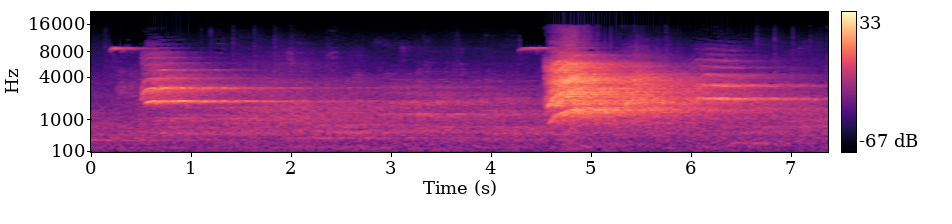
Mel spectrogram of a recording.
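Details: Belugas during a training session with the whole group taking part at Port of Nagoya Public Aquarium, 2 April 2023: a sustained, harmonic, nasal tone holds steady, a brief high whistle cuts in, then a loud rising buzzy squeal swells and fades in a large echoing hall.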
